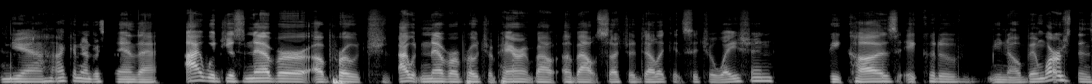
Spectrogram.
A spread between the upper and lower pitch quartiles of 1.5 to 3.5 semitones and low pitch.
Yes: average, 2.9 semitones; low, 125 Hz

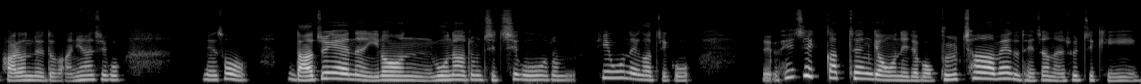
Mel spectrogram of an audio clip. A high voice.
Yes: high, 205 Hz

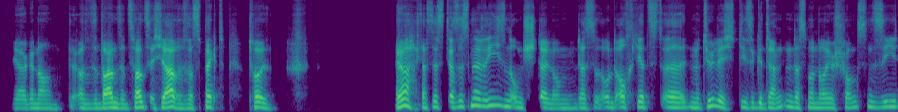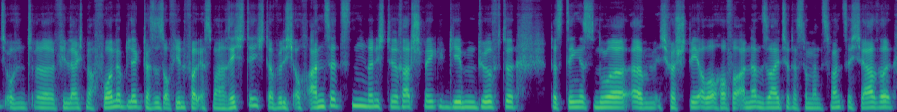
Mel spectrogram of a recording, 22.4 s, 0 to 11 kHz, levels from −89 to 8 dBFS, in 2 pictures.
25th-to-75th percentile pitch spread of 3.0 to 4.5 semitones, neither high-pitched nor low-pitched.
No: narrow, 2.4 semitones; medium, 150 Hz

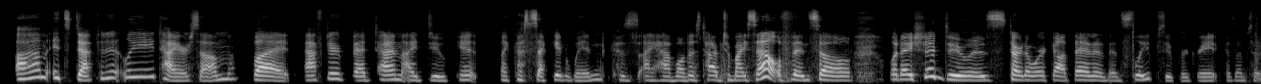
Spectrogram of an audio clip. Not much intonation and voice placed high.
No: average, 3.3 semitones; high, 200 Hz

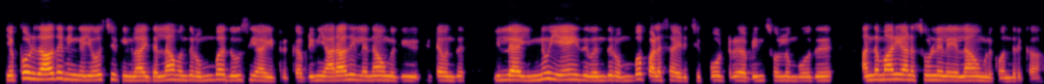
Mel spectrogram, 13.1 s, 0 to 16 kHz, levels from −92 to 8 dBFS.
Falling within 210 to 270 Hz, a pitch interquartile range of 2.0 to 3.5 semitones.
No: medium, 185 Hz; average, 2.8 semitones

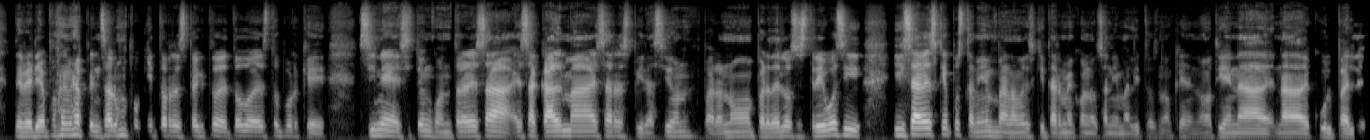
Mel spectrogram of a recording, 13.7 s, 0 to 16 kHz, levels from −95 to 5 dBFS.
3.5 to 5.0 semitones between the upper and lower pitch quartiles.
Yes: average, 3.8 semitones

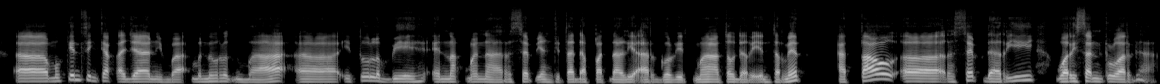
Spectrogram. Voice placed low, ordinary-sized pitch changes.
Yes: low, 130 Hz; average, 3.6 semitones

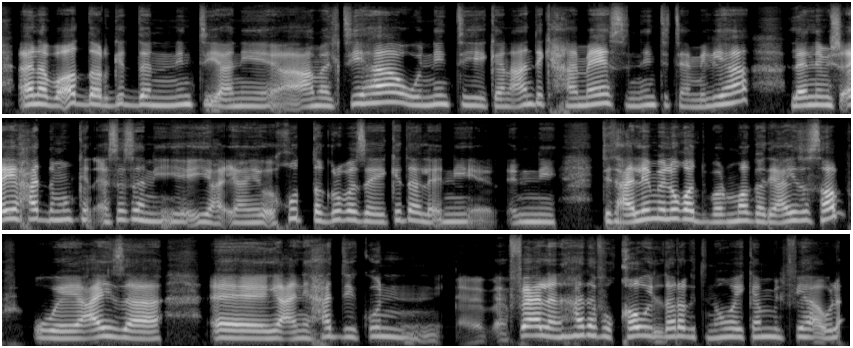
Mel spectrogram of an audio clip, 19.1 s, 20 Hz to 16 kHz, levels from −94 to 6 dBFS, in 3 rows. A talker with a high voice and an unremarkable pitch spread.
Yes: high, 240 Hz; average, 3.6 semitones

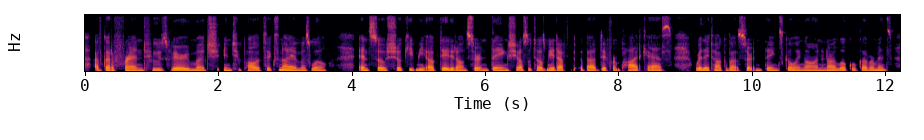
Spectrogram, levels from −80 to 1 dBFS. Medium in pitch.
Yes: medium, 165 Hz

